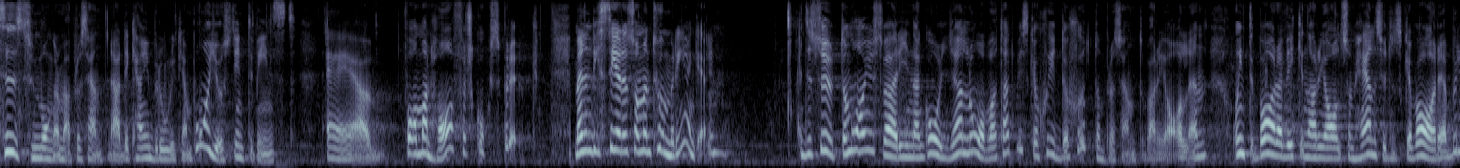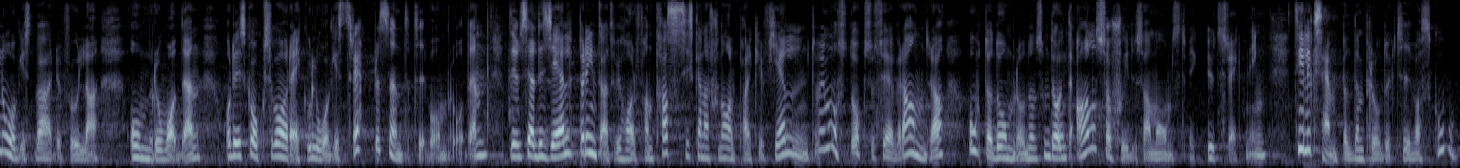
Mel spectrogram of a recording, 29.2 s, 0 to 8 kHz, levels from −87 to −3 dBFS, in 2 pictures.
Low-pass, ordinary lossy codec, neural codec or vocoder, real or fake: none; none; none; real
